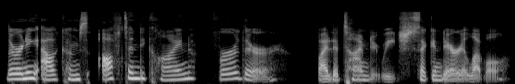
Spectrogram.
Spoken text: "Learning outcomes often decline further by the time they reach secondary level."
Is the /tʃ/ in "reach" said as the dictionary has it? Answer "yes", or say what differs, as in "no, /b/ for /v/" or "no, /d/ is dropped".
yes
